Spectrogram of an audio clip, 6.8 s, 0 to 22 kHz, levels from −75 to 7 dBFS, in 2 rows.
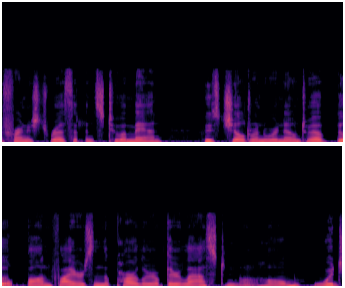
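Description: Speech with AAC frame loss and concealment at 0.78–0.85 s, 3.42–3.47 s and 5.70–5.99 s. The decoder reuses the last good spectrum across gaps of 64 ms, 43 ms and 192 ms, giving smeared, noisy or phasey patches. A spectrogram shows blurred, held bands, and the longest run lasts about 100 ms.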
